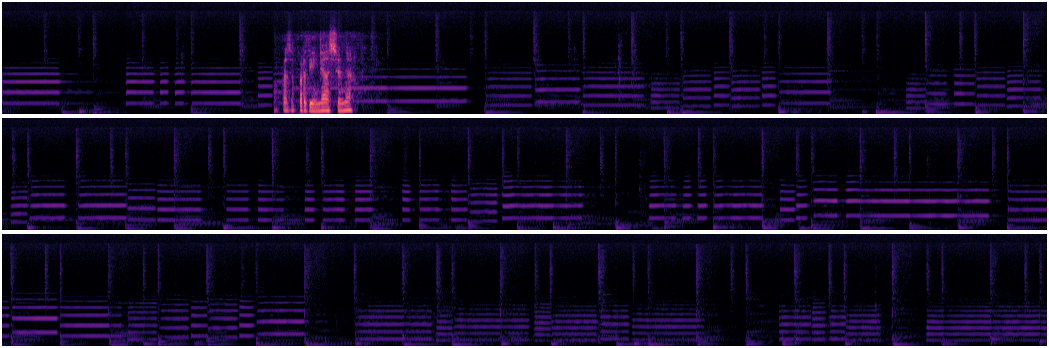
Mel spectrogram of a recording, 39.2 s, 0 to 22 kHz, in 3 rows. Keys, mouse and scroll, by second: 4.0 click, 4.4 space, 7.3 r, 8.9-9.3 drag, 9.3 space, 11.6-12.1 middle drag, 12.1 Tab, 12.3-12.6 scroll down 3, 12.6 middle click, 12.9 Tab, 13.0-13.4 scroll up 1, 13.4-14.3 drag, 14.3 scroll up 1, 14.3-15.7 middle drag, 15.7-19.0 drag, 19.0-19.7 shift+scroll up 2, 19.7-22.1 middle drag, 22.1 typing, 24.0-27.5 drag, 27.5-28.8 middle drag, 28.8-36.8 drag, 36.8 r.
